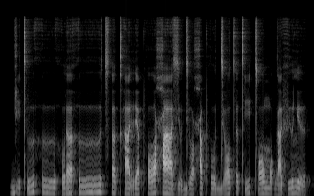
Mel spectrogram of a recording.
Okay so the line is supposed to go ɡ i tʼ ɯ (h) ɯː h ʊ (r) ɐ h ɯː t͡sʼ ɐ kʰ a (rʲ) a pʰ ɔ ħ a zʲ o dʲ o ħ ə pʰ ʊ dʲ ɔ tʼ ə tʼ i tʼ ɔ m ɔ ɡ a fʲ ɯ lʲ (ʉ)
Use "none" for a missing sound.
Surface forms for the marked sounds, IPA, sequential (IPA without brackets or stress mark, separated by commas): h, ɾ, rʲ, ɘ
